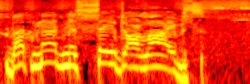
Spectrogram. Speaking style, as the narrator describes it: Lucia shouted

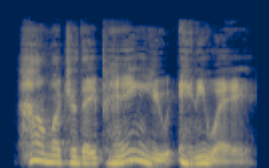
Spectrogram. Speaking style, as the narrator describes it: in a condescending tone

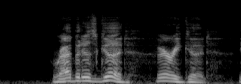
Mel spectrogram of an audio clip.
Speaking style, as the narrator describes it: the ancient quavered

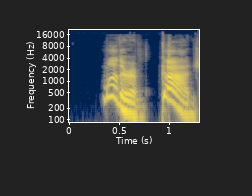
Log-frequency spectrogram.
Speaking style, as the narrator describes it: she cried

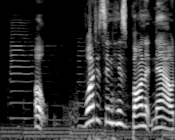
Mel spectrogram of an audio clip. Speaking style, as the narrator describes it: Jack snapped

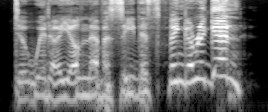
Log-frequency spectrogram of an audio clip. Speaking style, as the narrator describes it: Miles whimpered

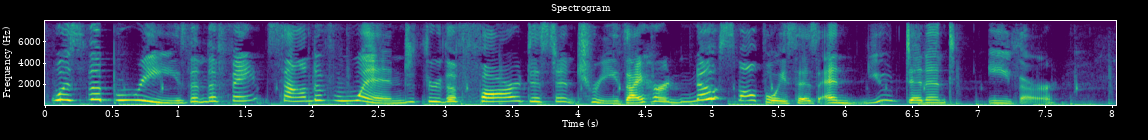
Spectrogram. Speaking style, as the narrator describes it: snapped the kangaroo

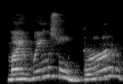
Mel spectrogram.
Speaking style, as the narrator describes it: cried Owl

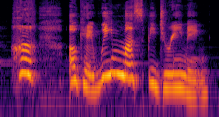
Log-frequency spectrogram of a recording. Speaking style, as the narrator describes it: Otie stammered

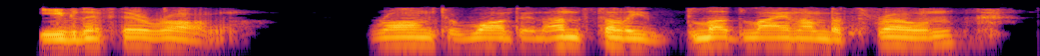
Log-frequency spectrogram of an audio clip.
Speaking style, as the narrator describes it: the center man on the crate snarled back

